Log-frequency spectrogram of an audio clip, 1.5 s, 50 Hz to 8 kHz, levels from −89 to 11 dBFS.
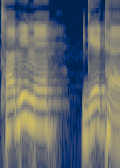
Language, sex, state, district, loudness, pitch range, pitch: Hindi, male, Jharkhand, Garhwa, -14 LUFS, 165-175 Hz, 175 Hz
